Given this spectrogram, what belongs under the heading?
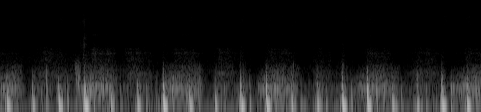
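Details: Self-recorded stethoscope on own chest: steady, regular normal heart sounds with loud, heavy breathing noise swelling in and out underneath.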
